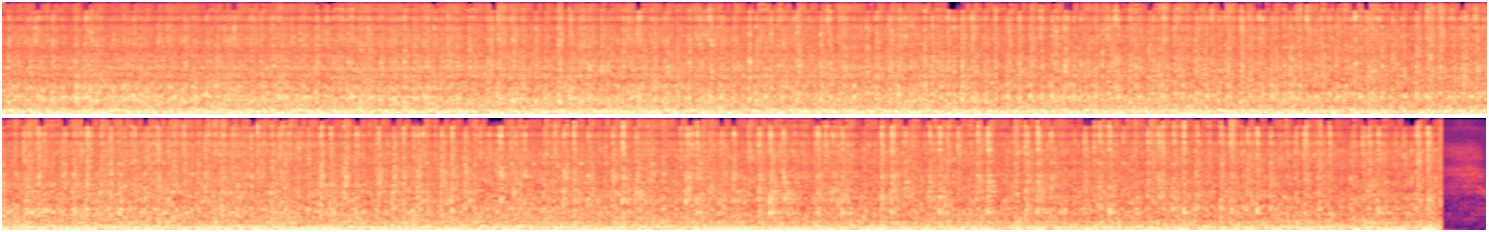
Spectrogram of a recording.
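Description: A motorcycle fitted with a Tab Performance Redline series exhaust runs loud and deep, a steady throbbing idle rumble close to the microphone that holds unbroken for around fifteen seconds.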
